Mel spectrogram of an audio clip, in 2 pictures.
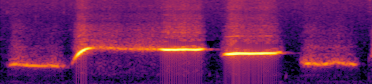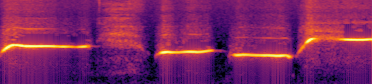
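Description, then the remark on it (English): A person whistles the opening theme of the TV series McCloud, a short tune of about nine held notes, stepping up and down in pitch with brief gaps between them. The whistling is clear, with no talking. “I loved his opening theme, though, with the whistle.”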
